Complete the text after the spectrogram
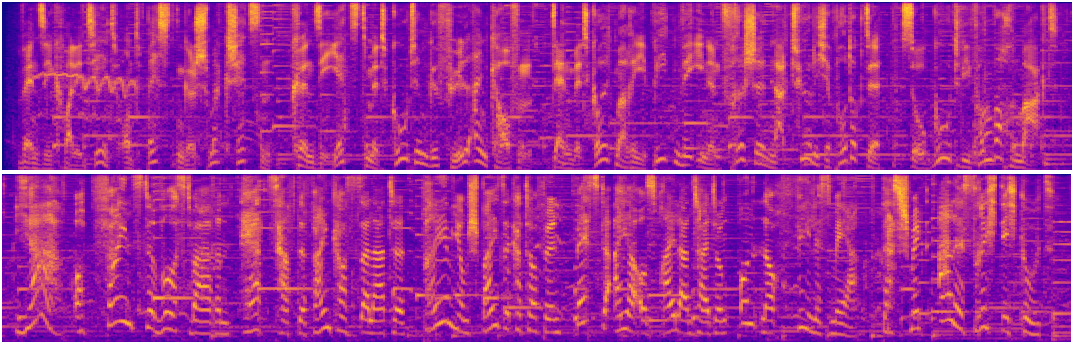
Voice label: Radio; GOLDMARIE POS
